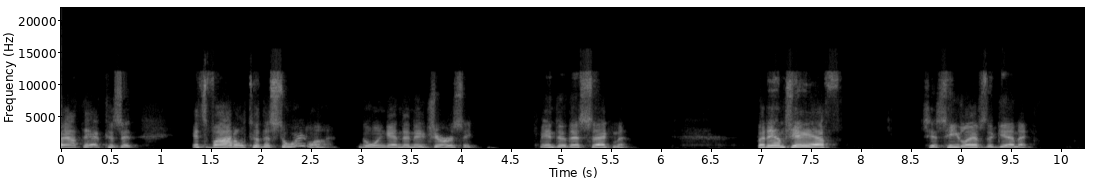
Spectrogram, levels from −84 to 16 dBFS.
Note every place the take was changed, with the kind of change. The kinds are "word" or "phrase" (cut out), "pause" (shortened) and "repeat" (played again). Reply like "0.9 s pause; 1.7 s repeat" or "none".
none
